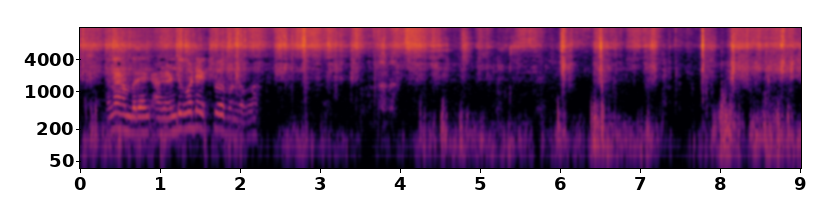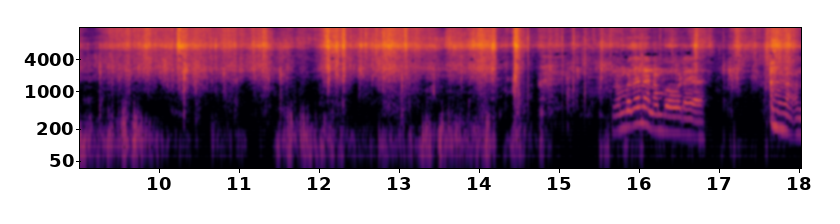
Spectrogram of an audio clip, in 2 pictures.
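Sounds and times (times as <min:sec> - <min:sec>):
low microphone rumbles: 0:00.0 - 0:15.9
footsteps on rocky path: 0:00.0 - 0:18.0
rustling through dry brush: 0:00.0 - 0:18.0.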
